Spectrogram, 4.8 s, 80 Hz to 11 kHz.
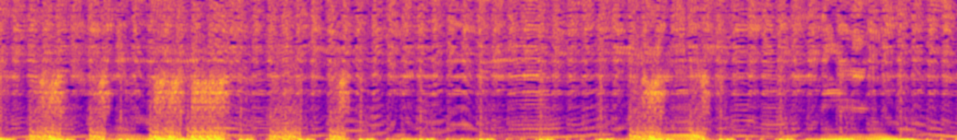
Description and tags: Starwars Chase 400
100, 200, 400, beat, bpm, catchy, drum, loop, music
